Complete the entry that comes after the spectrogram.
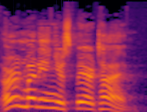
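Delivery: hammed-up spare-time ad; mock ad read. Matchbook ad.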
